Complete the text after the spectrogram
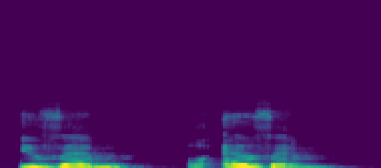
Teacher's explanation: Now for the second column, nous, vous, il and elle plural, nous, vous, il and elle all end in a silent S. But when the next letter is a vowel, you're going to hear that silent S as a Z sound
